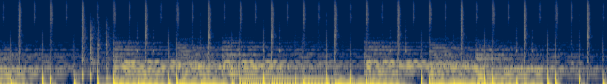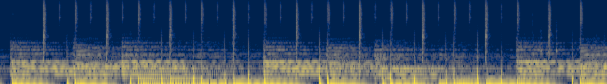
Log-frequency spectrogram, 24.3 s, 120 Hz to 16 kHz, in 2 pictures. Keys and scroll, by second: 0.0-3.7 typing, 6.6 alt+Right, 11.0 alt+Right, 11.5 shift+Right, 12.1 Right.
